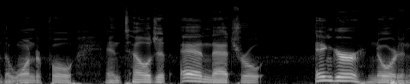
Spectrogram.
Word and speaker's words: Inger Nordin: to go in the wonderful intelligent and natural anger Norton how you doing today anger thank you for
